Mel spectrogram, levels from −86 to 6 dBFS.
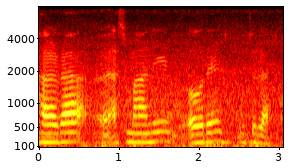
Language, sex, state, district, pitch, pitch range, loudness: Hindi, female, Bihar, Patna, 190 Hz, 185-200 Hz, -18 LUFS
